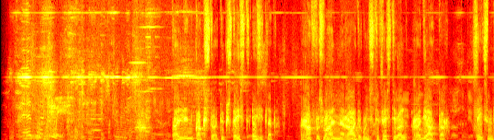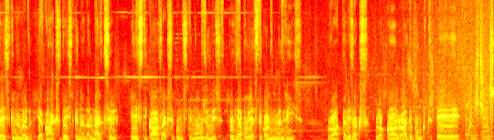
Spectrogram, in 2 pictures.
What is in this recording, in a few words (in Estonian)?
radioaatorreklaam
